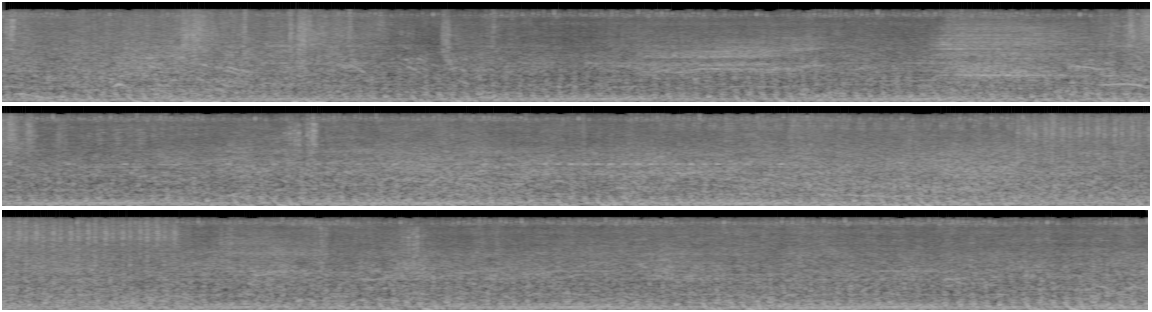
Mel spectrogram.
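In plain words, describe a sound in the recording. A crowd of zombies growls and shrieks.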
